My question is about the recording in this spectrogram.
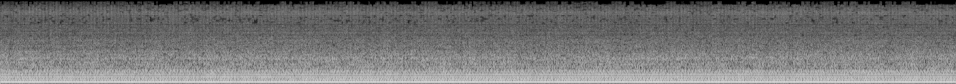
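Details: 1998 Murray 20506x8a push mower, auction find, full throttle on rabbit, no working kill switch: small single-cylinder engine running smooth and steady with even, unbroken drone; healthy running.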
